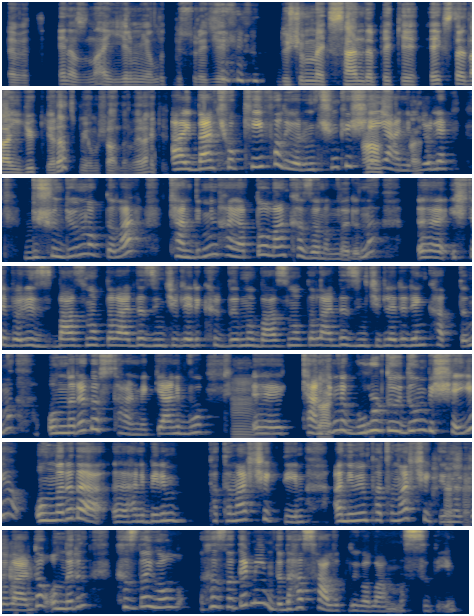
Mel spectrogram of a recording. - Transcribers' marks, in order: giggle; chuckle
- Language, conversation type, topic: Turkish, podcast, Kendine şefkat göstermeyi nasıl öğreniyorsun?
